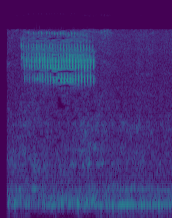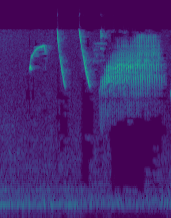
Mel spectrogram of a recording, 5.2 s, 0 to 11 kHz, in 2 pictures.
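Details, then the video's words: Local canary singing: a long high buzzy trill, a pause, then quick sharp downslurred whistles and another sustained rich buzzy trill, over a steady low hum. "Kenari Lokal Durasi 38 Detik"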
